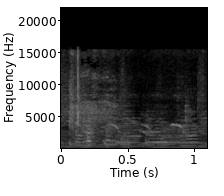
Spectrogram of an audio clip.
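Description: Clucking and squawking from a toy chicken figure in a set of farm animal toys, a short burst of close, steady fowl calls lasting about a second.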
